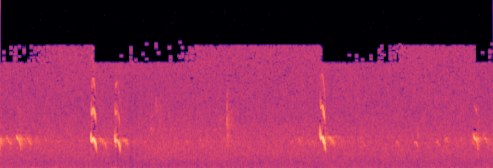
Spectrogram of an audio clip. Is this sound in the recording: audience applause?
no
